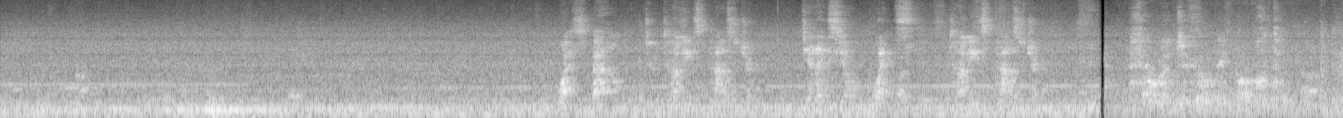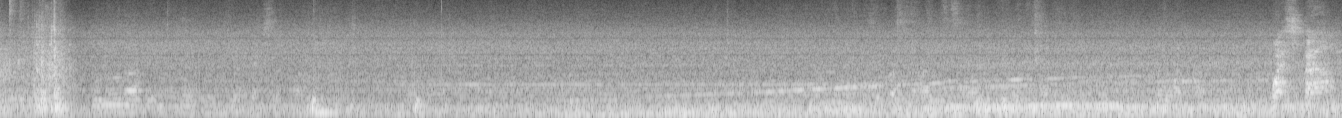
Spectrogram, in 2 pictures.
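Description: A light rail train hums and rumbles along the track.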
